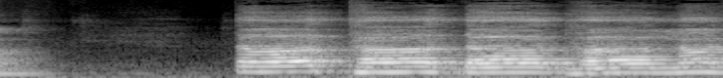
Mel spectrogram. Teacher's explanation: हमारी जीवा का अग्र भाग हमारे दांतों को अंदर से स्पर्श करके बार बार उनको प्रहार करके हटता है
